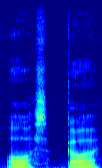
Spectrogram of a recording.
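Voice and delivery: Oskaya in separate, stretched syllables; slow syllable-by-syllable. Shown as a demonstration. Teacher showing the first part, slow syllable-by-syllable. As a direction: break Oskaya up and hold each part. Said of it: "pronounced like this".

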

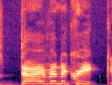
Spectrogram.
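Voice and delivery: high, loud, drawn-out command; urgent shout. Acted. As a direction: yell an emergency order. Rabbit shouting orders in feigned emergency.

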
